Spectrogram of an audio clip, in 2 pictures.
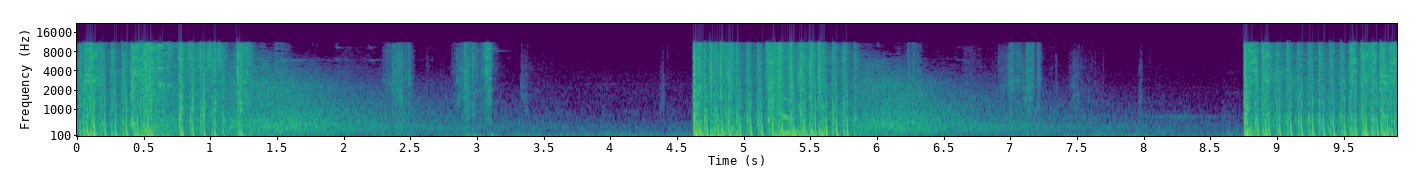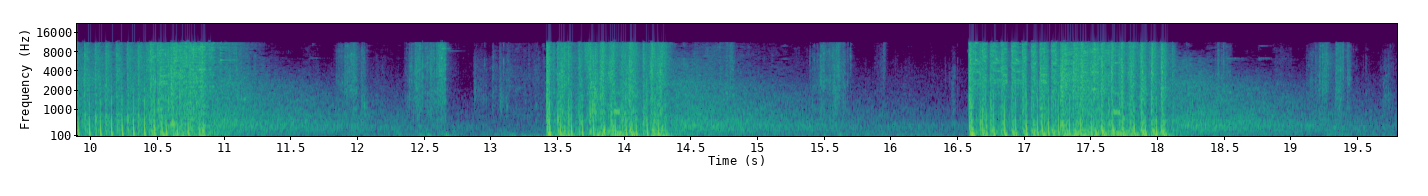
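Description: R-301 rifle fire in Apex Legends, with five loud sustained bursts of rapid automatic shots separated by short pauses and trailing echoes.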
